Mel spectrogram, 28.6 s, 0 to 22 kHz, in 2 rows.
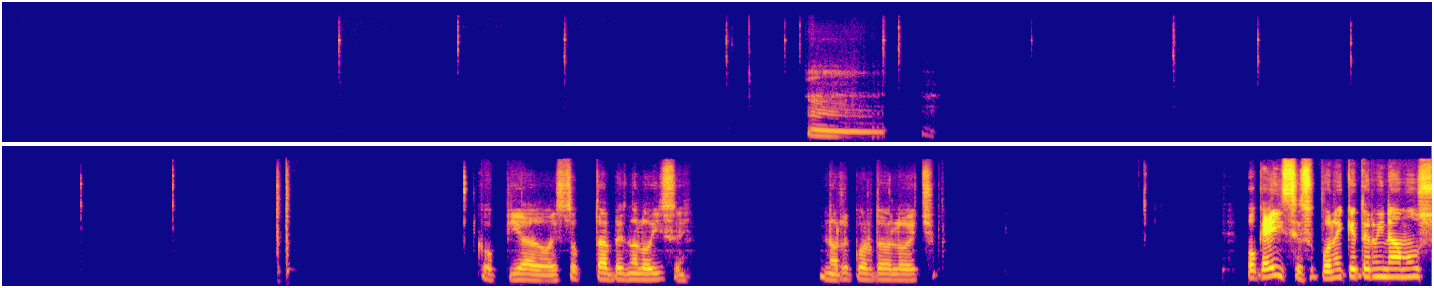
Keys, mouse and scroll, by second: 16.9 Return.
